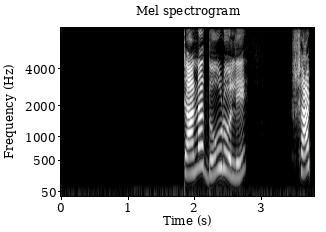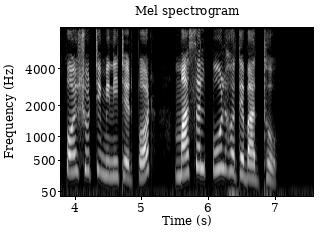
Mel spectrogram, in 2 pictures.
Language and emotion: Bengali, neutral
